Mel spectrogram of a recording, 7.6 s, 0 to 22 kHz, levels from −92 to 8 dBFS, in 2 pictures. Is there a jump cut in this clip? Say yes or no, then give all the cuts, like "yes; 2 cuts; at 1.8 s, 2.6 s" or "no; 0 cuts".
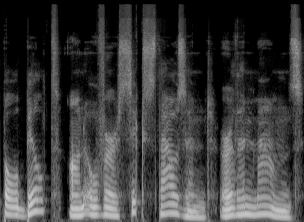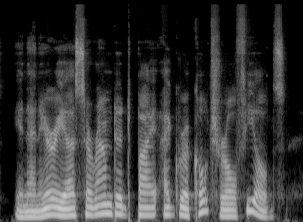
no; 0 cuts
